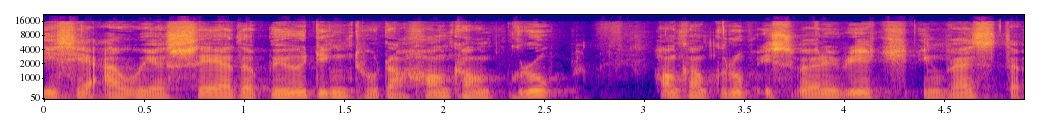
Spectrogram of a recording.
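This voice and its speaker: A woman speaks with fairly even intonation. The recording is very clean, with a silent background. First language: Chinese. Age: 70s. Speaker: appellant in a court case. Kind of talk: court testimony. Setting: courtroom. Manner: slow; halting.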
